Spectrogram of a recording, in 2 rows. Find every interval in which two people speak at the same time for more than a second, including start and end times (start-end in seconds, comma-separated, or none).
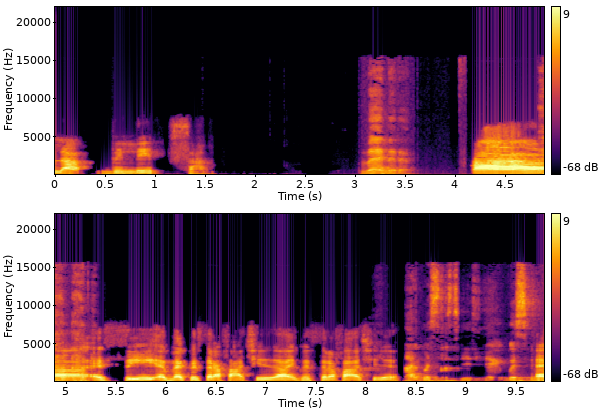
none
